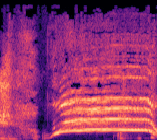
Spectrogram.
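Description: A loud, sustained high-pitched human screech rises sharply and holds steady for over a second before dropping off, preceded by a brief vocal sound and delivered up close with a joyful, unrestrained quality.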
